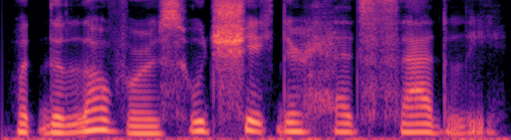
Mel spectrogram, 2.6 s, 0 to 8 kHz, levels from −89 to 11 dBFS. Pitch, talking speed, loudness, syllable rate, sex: 180 Hz, 190 wpm, -16 LUFS, 4.6 syllables/s, female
